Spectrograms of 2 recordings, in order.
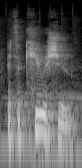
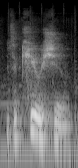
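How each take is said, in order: No difference in how they are said.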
